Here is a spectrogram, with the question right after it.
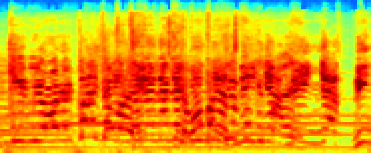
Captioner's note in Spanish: Gritos al unísono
